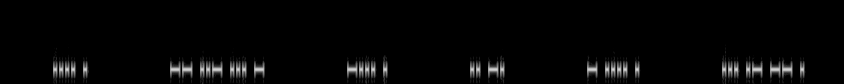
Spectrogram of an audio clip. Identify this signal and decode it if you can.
Morse code, heard as a keyed tone, about 40 wpm, 700 Hz. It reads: HE MUST BE IN THE SAME
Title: 4x Word-Spacing - Sentences from Top 500 Words - 40wpm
